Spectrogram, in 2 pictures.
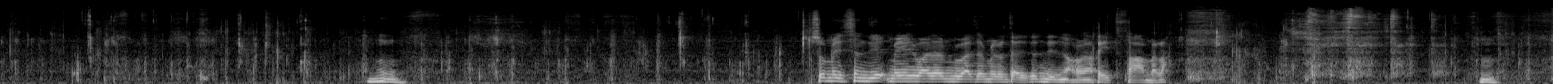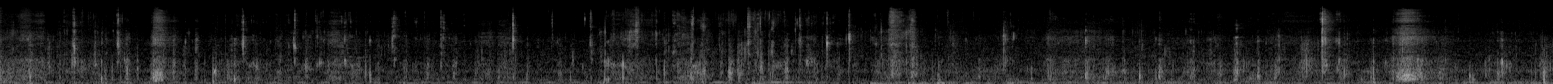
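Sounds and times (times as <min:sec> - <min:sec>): crunching and chewing: 0:00.0 - 0:08.3, 0:11.0 - 0:31.0.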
